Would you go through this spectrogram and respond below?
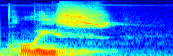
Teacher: many of them don't put any vowels between P and L.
